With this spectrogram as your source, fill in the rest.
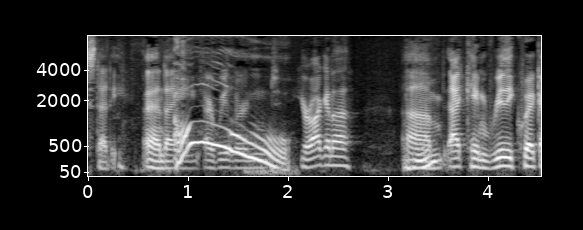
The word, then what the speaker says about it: hiragana: It's hiragana. It's you. You You emphasized the wrong syllable, John. You said hiragana.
